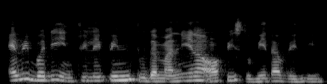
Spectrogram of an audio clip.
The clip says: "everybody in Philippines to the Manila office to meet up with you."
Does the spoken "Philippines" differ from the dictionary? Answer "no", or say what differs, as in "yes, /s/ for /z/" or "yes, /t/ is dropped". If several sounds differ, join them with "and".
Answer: yes, /z/ is dropped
